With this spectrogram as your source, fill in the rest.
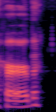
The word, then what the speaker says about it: herb: don't know so British people say a herb and Americans say an her because British people don't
